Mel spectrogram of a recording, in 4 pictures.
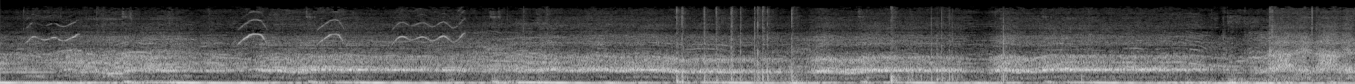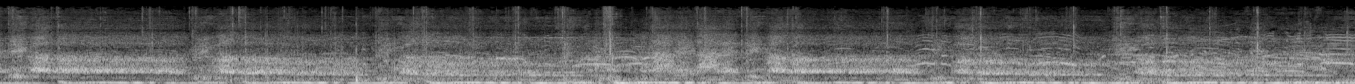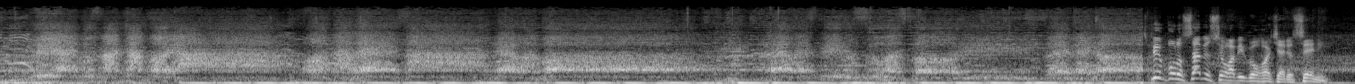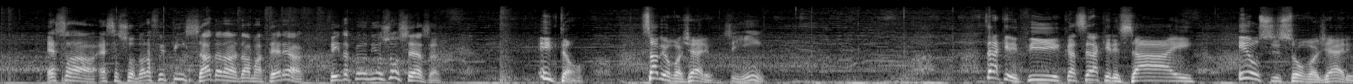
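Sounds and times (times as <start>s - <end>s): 
football supporters chanting in stadium: 0.0s - 54.1s
low drum-like thumps: 6.7s - 11.2s, 14.2s - 18.6s
speech: 38.9s - 40.5s, 41.1s - 45.2s, 46.1s - 48.4s, 50.7s - 54.1s.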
